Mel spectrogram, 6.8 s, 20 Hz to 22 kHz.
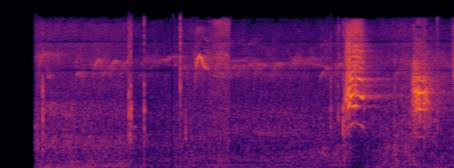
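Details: Grey heron filmed on the morning of 7 November 2016, giving two harsh, rasping croaks about a second apart near the end, over a steady low rumble with thin high calls from a brown-eared bulbul.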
